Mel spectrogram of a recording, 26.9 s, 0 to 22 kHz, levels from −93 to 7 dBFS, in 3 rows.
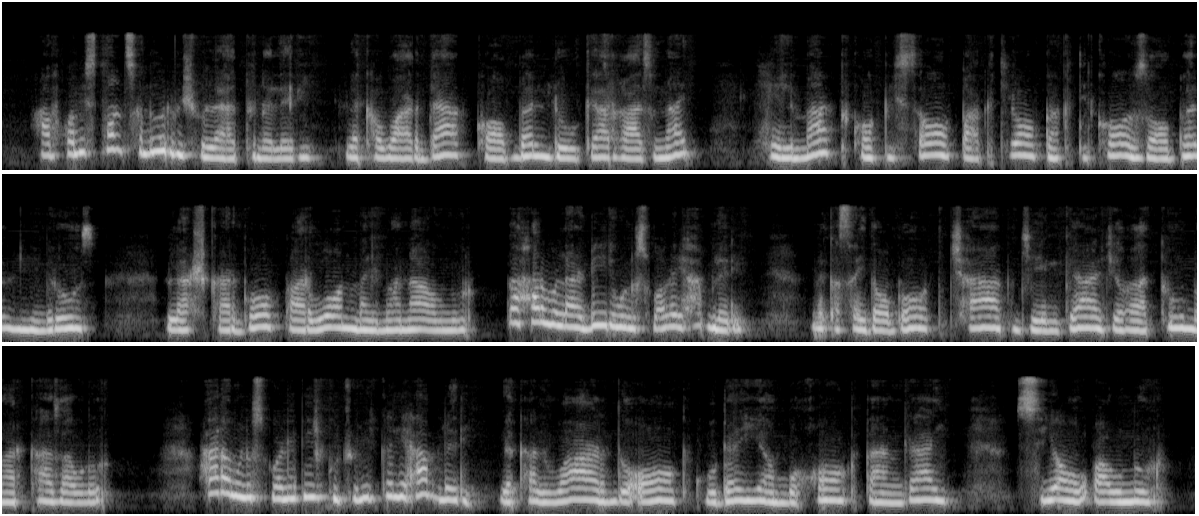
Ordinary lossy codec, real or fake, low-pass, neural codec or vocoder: none; fake; 10.8 kHz; codec, 24 kHz, 3 kbps, HILCodec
